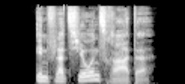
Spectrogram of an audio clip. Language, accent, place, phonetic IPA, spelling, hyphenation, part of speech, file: German, Germany, Berlin, [ɪnflaˈt͡si̯oːnsˌʁaːtə], Inflationsrate, In‧fla‧ti‧ons‧ra‧te, noun, De-Inflationsrate.ogg
- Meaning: rate of inflation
